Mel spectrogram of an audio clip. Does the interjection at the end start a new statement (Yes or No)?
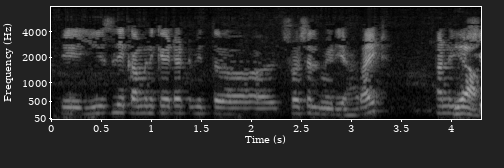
No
